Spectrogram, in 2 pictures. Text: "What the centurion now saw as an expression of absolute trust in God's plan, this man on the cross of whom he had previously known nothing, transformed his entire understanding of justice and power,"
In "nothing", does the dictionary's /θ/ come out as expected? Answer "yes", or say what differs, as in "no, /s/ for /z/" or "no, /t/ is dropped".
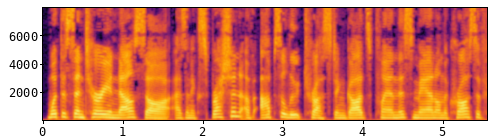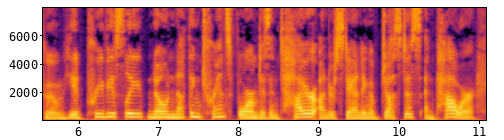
yes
